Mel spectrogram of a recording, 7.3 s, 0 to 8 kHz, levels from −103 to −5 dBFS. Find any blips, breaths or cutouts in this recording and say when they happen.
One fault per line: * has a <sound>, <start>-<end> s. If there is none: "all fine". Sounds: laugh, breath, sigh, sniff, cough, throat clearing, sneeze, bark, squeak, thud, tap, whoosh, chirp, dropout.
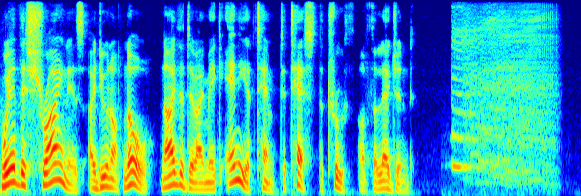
* has a squeak, 5.5-7.1 s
